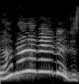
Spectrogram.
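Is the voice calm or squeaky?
squeaky. The voice is high and squeaky. The speaker is actually upset. "It's like too squeaky"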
